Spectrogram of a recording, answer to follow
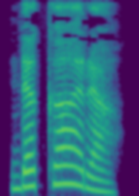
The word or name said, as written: ಡಕಾರ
